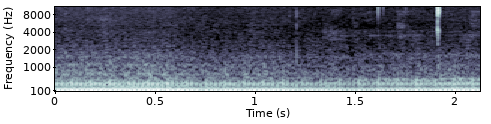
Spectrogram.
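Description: Kawasaki Ninja 1000SX motorcycle's inline-four engine running steadily at low speed, with one short click near the end.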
